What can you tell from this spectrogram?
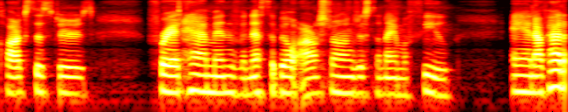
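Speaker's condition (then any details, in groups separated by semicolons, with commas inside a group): No condition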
